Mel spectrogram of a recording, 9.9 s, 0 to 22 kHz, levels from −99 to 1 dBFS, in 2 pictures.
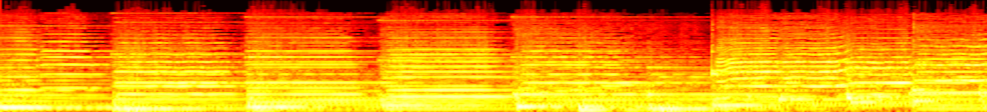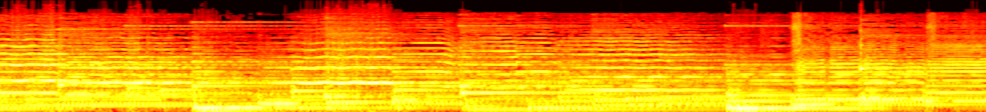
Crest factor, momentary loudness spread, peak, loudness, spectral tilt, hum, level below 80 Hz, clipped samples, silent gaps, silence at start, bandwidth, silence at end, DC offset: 8 dB; 5 LU; 0 dBFS; -8 LUFS; -5 dB/octave; none; -24 dBFS; 0.6%; none; 0 s; 15 kHz; 0 s; under 0.1%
